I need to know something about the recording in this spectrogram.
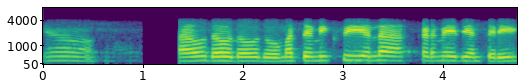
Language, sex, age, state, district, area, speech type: Kannada, female, 45-60, Karnataka, Chitradurga, urban, conversation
